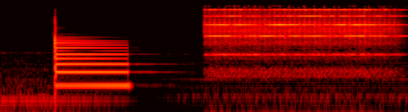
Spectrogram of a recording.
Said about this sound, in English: Phone's ringing again. You don't need to record everything. Just answer the damn phone.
